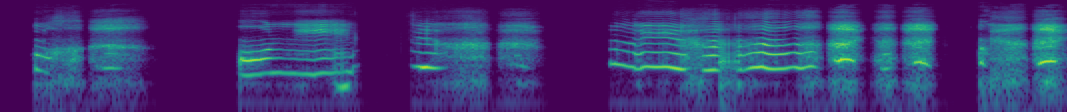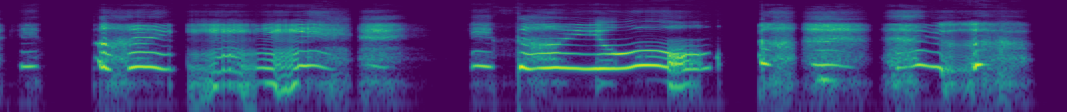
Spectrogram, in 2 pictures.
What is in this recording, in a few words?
adult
